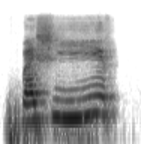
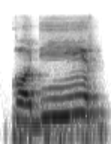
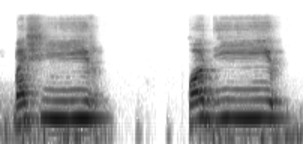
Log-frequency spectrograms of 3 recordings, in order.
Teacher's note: kalau sebelum dia ada huruf ya yang kosong, ni pun ya yang kosong, automatik ra ni pun nipis juga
